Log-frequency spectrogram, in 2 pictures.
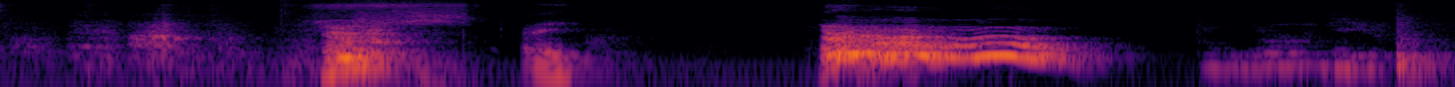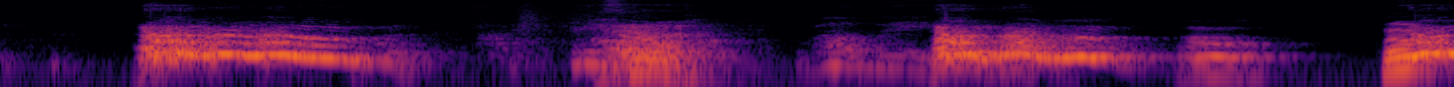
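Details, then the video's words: Siberian Husky, described as very aggressive, giving loud harmonic yowling cries that slide downward, in bursts roughly every two to three seconds, with a person speaking Italian and trying to calm the dog between them. "siberian husky very agressiv"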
